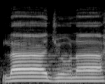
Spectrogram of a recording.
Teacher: জবরের বাম পাশে খালি আলিফ মাদের হরফ এক আলিফ পরিমাণ লম্বা করে টেনে পড়তে হবে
